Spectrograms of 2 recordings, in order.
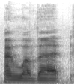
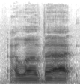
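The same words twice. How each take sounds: The two takes are said the same way.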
